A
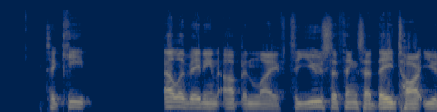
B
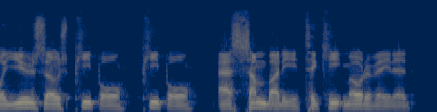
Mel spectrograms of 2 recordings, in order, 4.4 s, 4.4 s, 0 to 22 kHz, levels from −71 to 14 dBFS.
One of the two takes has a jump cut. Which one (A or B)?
B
